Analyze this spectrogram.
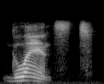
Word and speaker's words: glanced: okay very nice uh here we have an ed ending so instead of saying glanced this is glanced end with the t sound glanced okay give me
